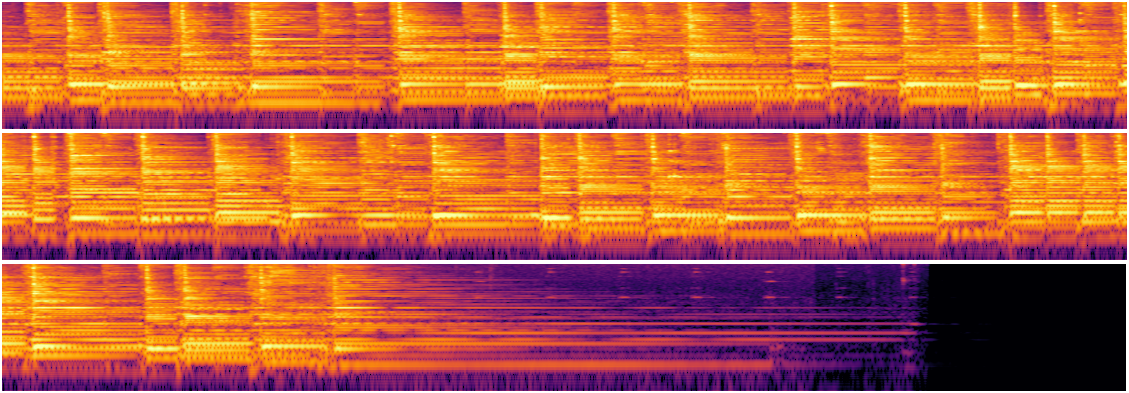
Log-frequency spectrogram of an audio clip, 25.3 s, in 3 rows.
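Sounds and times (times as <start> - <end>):
Christmas bass solo: 0.0 - 23.7.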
